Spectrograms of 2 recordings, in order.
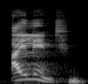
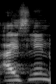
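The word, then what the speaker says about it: island: अगला जो है आइलैंड यहां पर देखिए आइलैंड। Sri Lanka is एन आइसलैंड। इसको बहुत लोग आइसलैंड बोलते हैं। यह आइलैंड है। क्या है मेरा? इसका जब उच्चारण करेंगे तो आइलैंड होता है।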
